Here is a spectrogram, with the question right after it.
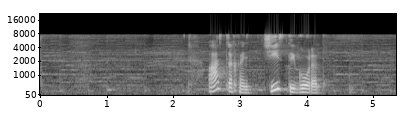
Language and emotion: Russian, positive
